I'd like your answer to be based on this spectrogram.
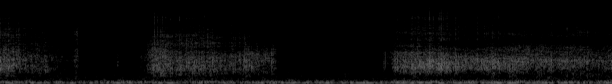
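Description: Long nails scratch and tap across the surface and edges of a stretched, painted cotton canvas lying on carpet with a hollow back. Dry, rasping scratches centered in the midrange with a bright hiss come in bursts, separated by brief quieter pauses. A low, steady rumble sits underneath throughout.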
